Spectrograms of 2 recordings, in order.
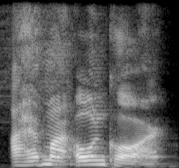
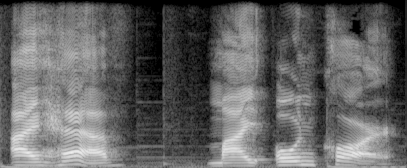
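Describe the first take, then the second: First: The sentence is said quickly and connected. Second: The sentence is said slowly and carefully.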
